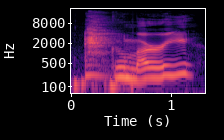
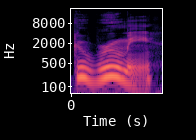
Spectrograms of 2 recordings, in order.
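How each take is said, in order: First: The m sound comes before the r sound. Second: The r sound comes before the m sound. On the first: The speaker calls it wrong. "Like they switch the R and the M" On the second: The speaker calls it right. "but it's Gurumi"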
